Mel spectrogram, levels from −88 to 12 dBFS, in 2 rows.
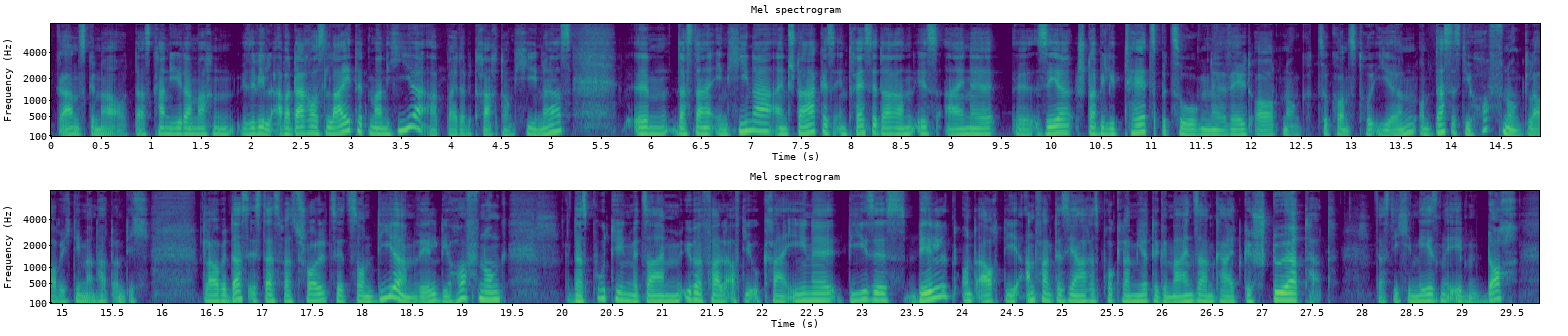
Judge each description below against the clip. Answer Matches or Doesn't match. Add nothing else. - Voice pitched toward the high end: Doesn't match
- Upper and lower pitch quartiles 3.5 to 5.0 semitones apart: Matches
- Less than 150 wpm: Doesn't match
